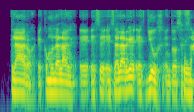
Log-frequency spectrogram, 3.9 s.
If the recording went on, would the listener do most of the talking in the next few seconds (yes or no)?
no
